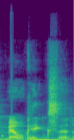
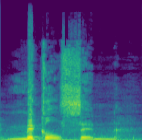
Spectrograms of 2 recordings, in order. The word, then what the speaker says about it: Mikkelsen: I'm sorry I called him Milkingson. I don't know how to pronounce his surname. Mikkelsen. Just think of it like Mickle Mouse.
